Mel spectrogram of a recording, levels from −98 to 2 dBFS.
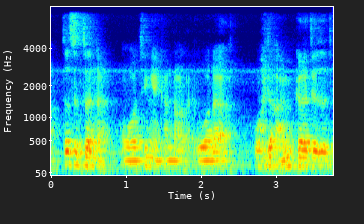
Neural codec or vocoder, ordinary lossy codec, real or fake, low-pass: none; Opus, 64 kbps; real; 7.2 kHz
